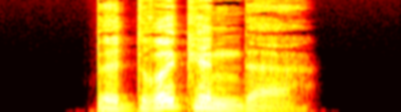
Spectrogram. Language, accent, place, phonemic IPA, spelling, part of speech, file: German, Germany, Berlin, /bəˈdʁʏkəndɐ/, bedrückender, adjective / verb, De-bedrückender.ogg
- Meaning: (adjective) 1. comparative degree of bedrückend 2. inflection of bedrückend: strong/mixed nominative masculine singular 3. inflection of bedrückend: strong genitive/dative feminine singular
